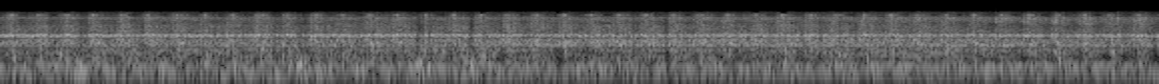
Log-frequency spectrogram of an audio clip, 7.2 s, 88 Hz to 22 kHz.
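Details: Porsche 996 late-model 911 Carrera 4, warm engine at idle, 68,000 on the odometer: busy metallic clatter with a steady high tone. Noise present about 2 months and 2,000 km, fading off throttle; owner suspected fuel pump, but the engine needed replacing.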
